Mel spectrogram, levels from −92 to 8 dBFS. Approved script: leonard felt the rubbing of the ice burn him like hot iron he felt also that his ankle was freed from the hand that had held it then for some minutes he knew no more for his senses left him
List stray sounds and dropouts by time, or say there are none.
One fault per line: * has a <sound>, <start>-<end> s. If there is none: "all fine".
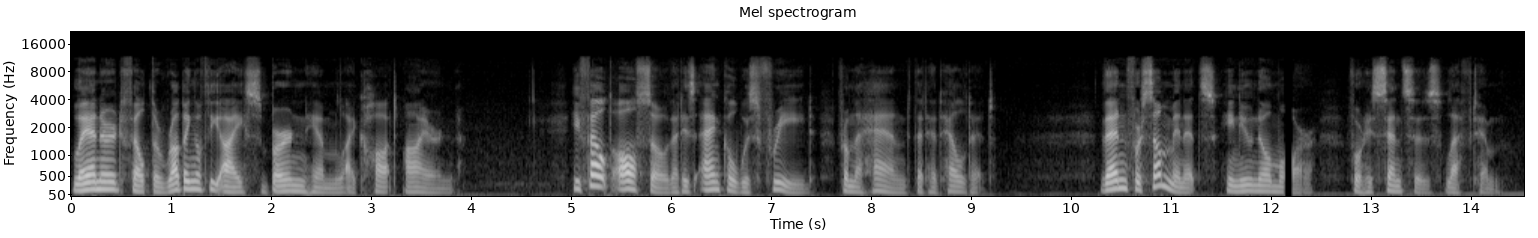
* has a dropout, 12.1-12.2 s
